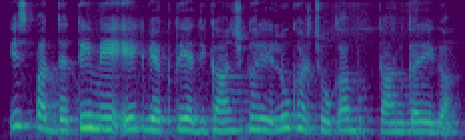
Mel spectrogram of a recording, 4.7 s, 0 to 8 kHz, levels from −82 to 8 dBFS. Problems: none marked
